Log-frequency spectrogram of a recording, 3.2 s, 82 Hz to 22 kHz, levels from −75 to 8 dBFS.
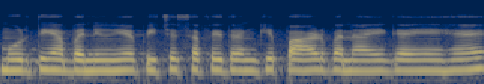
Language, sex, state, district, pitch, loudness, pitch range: Hindi, female, Uttar Pradesh, Muzaffarnagar, 210 Hz, -18 LUFS, 205-215 Hz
